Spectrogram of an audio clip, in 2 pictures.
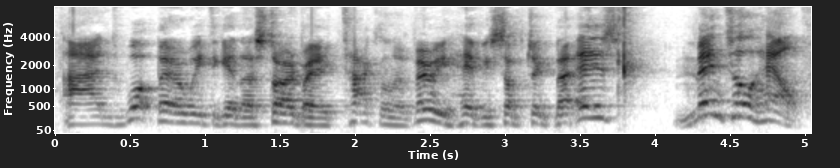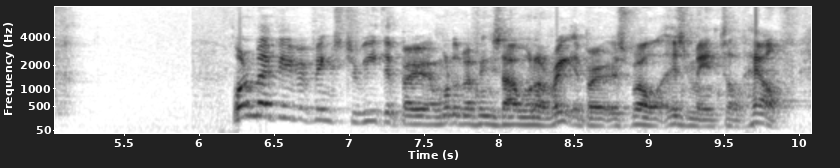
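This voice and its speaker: A man hosts a review podcast in a roomy, echoing space. His voice is bright and forceful, with lively swings in pitch. He talks straight to listeners in a conversational, enthusiastic way, leaning on his key words. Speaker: podcast host and book reviewer. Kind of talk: conversational top-five review monologue to listeners.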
